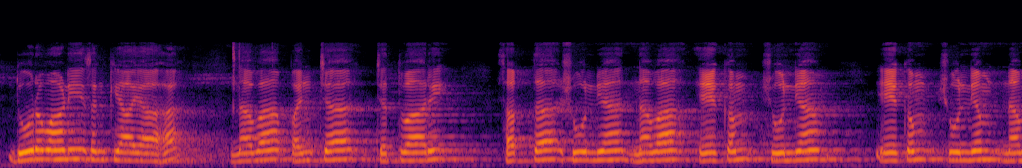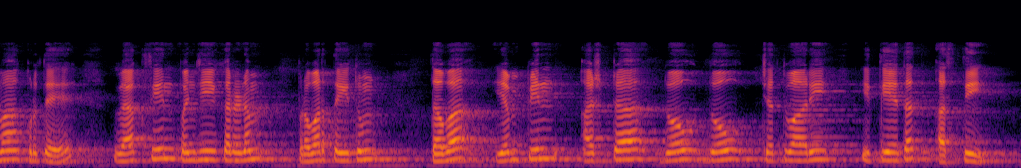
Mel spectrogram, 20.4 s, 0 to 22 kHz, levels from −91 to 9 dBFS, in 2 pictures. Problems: none marked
